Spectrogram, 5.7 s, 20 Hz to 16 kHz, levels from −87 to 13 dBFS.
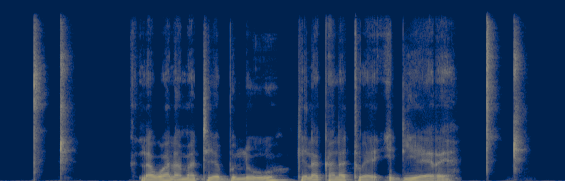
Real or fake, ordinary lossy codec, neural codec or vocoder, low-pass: fake; none; codec, 44.1 kHz, 7.8 kbps, DAC; 14.4 kHz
